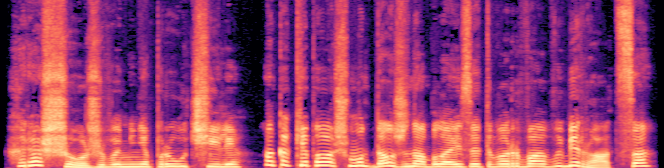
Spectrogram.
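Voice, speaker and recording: A woman voicing a sharp-tongued, defiant young woman who speaks sarcastically in raised tones in an audiobook. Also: lively intonation, brisk, dry recording, clean studio sound, close to an everyday voice. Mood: furious. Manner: sarcastic, pitched up and louder than the narrator.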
